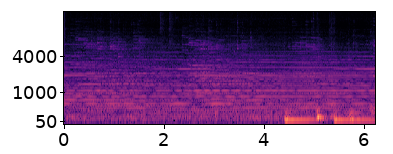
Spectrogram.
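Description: Steady drone of Indian classical accompaniment, harmonium and plucked strings with a chime-like shimmer. About four and a half seconds in, deep tabla bass strokes come in and become the loudest sound.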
